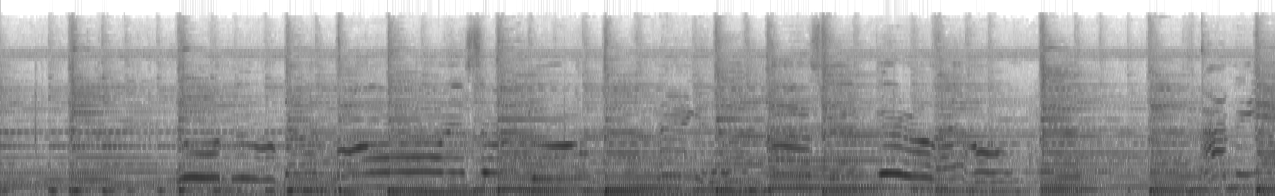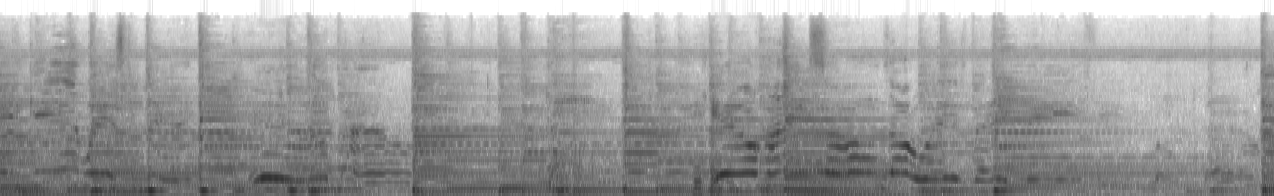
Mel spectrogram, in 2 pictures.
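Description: Acoustic guitar strummed steadily while a harmonica plays a melody over it, its notes bending and wavering.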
